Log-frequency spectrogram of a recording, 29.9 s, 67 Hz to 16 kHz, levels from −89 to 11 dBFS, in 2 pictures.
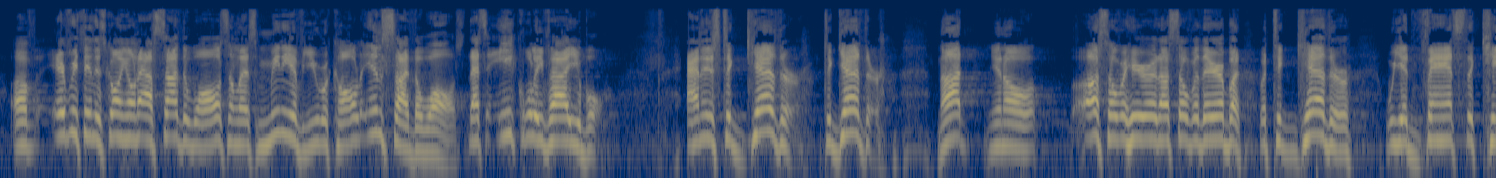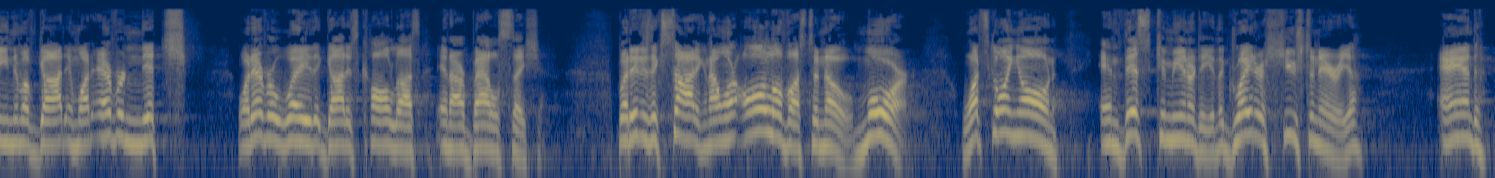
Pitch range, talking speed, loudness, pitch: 180-235 Hz, 165 wpm, -23 LUFS, 210 Hz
